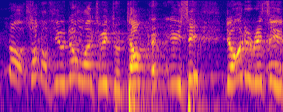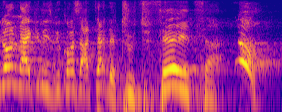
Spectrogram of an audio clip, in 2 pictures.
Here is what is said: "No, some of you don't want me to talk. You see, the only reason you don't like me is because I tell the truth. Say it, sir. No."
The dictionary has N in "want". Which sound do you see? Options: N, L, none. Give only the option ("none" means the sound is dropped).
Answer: N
